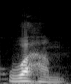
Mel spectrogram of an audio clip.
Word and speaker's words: وهم: وهم. وهم چې ده مثلا یو شی وینې ته هسې ډارېږي، دې ته څه وایي؟ وهم وایي. ځینې خلک یې وام هم تلفظوي.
